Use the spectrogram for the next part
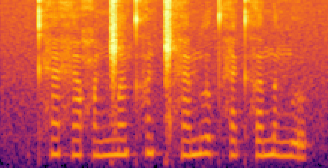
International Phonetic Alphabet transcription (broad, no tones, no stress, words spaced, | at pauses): kʰæ̃hæ̃ħɐ̃ŋ͡ǁɐ̃ kʰɐ̃ǁʰæ̃m lot̪ʰækʰɐ n̪ɐŋʊ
